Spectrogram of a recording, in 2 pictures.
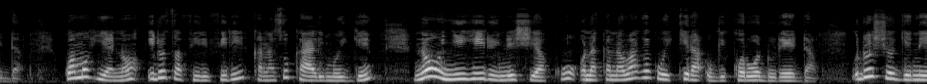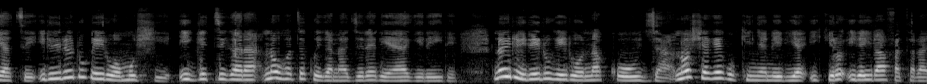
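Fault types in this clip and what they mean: HE-AAC compression: The upper range of this speech has that synthetic sheen you get when the treble isn't coded at all but rebuilt by copying lower bands upward and shaping them loosely. The damage is plainly audible across the whole clip, with gritty, lispy s sounds and a metallic edge where the rebuilt top fails to line up with the real harmonics below. The likely cause is HE-AAC at a very low rate, something like 20 kbps.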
